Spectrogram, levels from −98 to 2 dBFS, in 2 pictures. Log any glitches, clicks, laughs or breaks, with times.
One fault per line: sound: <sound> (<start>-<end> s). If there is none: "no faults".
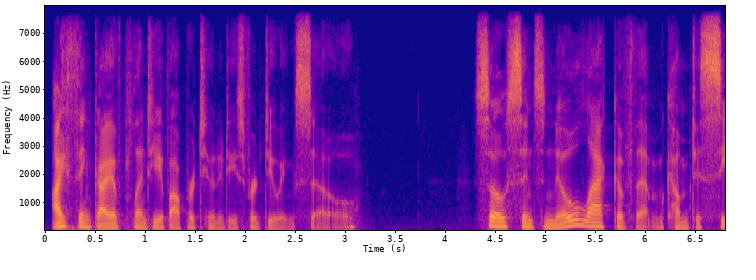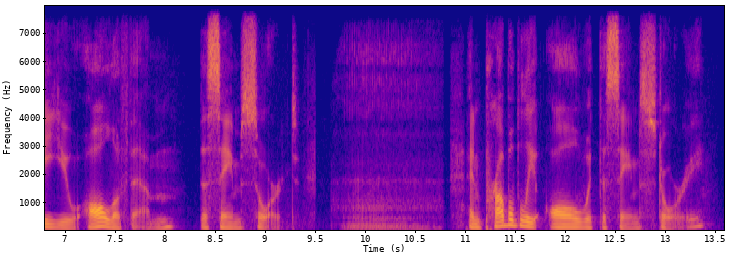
sound: breath (9.6-10.8 s)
